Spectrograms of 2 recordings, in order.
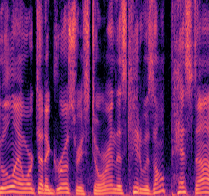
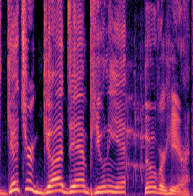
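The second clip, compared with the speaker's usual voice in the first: raised-voice mock scream from a teacher; higher, hammed-up angry order; 4 semitones higher, 3 dB louder than usual. A narrator's reading. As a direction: act out a teacher yelling at students. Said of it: "the teacher just screams".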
